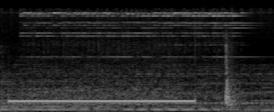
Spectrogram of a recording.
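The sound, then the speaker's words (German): A telephone in an inn rings once, the third call of the evening, with a single steady electronic tone lasting about two seconds, then cuts off, followed by a brief click over a low background hum. “Telefon klingeln. Das dritte an diesem Abend.”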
